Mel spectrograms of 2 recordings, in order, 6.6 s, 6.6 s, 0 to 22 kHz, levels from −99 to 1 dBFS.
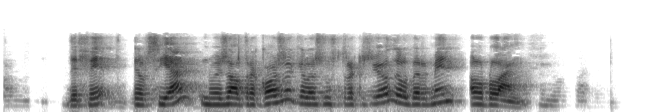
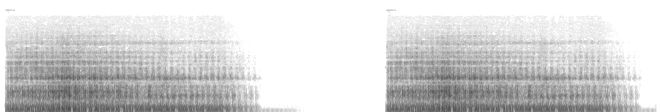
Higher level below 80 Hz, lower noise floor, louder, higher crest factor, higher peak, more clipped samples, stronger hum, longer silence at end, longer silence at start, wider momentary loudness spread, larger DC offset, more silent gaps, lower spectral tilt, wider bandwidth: second, -64 dBFS vs -46 dBFS; about the same, -72 dBFS vs -72 dBFS; first, -17 LUFS vs -39 LUFS; about the same, 18 dB vs 18 dB; first, 0 dBFS vs -22 dBFS; neither; neither; first, 1.3 s vs 0.35 s; first, 0.65 s vs 0.05 s; second, 10 LU vs 15 LU; neither; second, none vs 3.00-3.85 s; second, -4.5 dB/octave vs -7 dB/octave; second, 7.4 kHz vs 13 kHz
